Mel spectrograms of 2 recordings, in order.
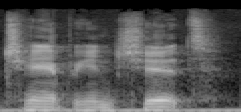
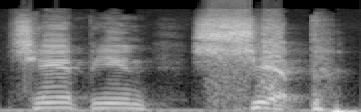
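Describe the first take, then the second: First: The last syllable ends with a t sound. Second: The last syllable ends with a p sound. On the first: The speaker calls it wrong. "I'm even saying it wrong" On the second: The speaker calls it right. "It's not a shit. It's a ship"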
